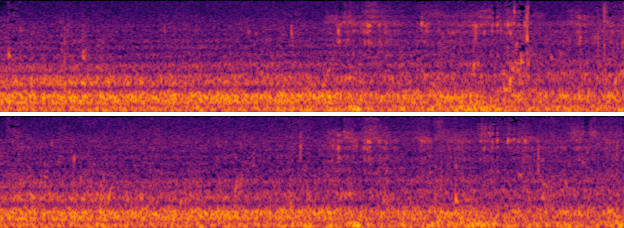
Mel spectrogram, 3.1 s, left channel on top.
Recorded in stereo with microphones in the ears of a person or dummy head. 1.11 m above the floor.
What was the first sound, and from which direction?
A helicopter, 25° left (ahead or behind).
